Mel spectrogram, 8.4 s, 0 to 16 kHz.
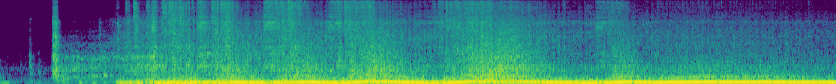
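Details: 1972 Chevrolet C10 V8 started cold with battery charger in about 40° drizzle, briefly flooded, then warm idle with good oil pressure and several quick crisp blips rising and falling: normal revving.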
